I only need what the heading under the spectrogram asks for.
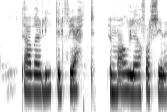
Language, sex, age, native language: Icelandic, female, 11, Icelandic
